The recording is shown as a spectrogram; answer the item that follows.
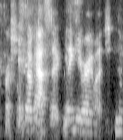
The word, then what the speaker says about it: stochastic: two terms I should say yes am I pronouncing it correctly stochastic threshold stochastic thank you very much no problem um can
